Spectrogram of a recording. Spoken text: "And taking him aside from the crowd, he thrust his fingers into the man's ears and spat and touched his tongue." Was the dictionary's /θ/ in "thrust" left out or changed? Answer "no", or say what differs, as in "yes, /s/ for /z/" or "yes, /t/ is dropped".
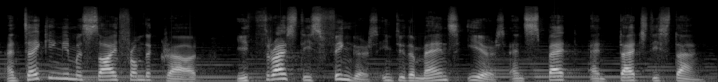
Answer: no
